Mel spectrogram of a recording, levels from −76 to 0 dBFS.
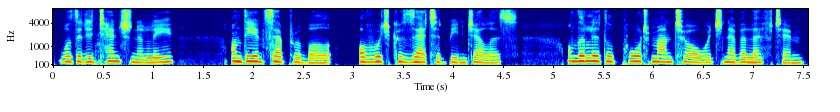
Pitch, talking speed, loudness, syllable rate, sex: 195 Hz, 160 wpm, -18 LUFS, 5.6 syllables/s, female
